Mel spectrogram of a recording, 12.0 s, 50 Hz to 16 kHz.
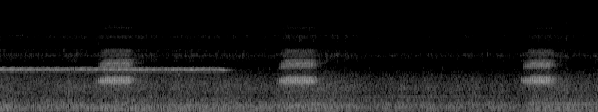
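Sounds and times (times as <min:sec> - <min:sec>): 
frog giving short buzzy croaks: 0:00.0 - 0:04.7, 0:05.5 - 0:06.5, 0:10.4 - 0:11.4
steady low background hiss: 0:00.0 - 0:11.9.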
